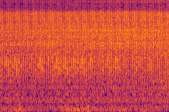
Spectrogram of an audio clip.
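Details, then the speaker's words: Copart auction car with its engine shaking from first start, coils already checked: harsh, uneven idle with a constant rough shake and no steady beat, consistent with a misfire from a dead cylinder. "okay let me show the engine when I first start it it's shaking I've checked the coil P"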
